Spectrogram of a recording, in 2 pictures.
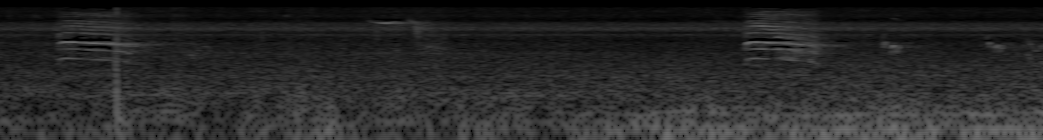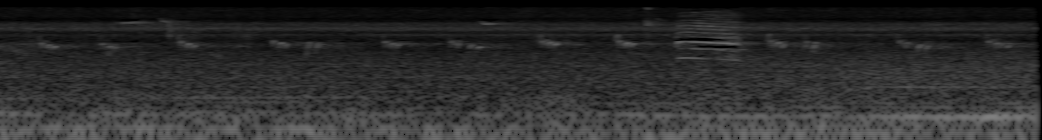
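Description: Faint birdsong: a quick high trill repeated three times, several seconds apart, with a run of short chirps, two or three a second, from about halfway through.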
